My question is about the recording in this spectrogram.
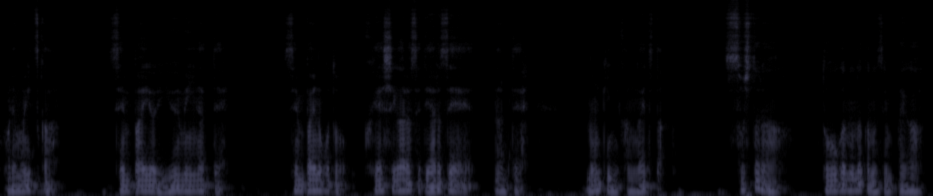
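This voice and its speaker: A young man playing a heartbroken guy who softly confides about lost love in casual, wistful, intimate pillow talk. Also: deep voice. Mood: rueful, casual, then quietly surprised. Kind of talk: intimate pillow-talk audio role-play.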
